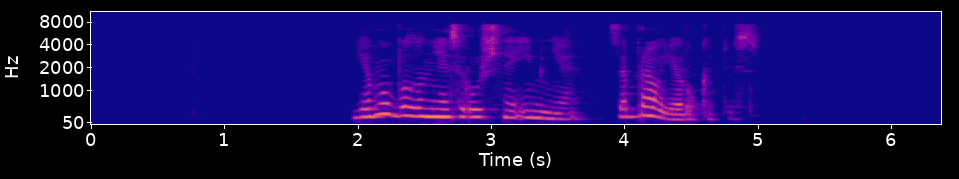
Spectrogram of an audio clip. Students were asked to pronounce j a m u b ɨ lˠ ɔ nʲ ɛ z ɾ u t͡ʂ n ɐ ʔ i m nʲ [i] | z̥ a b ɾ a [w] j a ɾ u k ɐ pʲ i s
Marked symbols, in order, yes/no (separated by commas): no, yes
